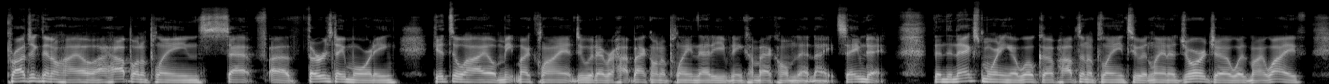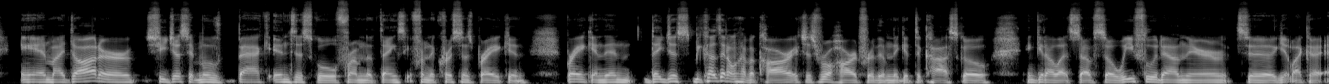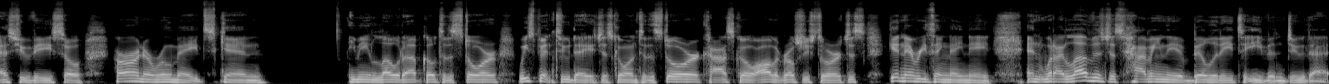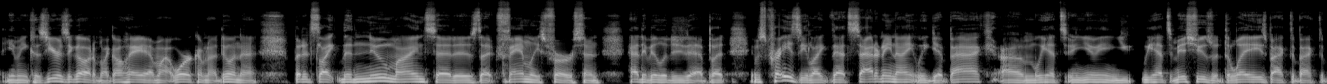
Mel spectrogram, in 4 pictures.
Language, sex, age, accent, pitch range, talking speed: English, male, 30-49, American, 95-115 Hz, 245 wpm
